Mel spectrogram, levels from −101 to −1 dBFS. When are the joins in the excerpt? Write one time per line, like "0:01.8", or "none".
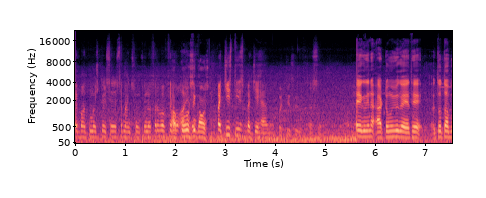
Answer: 0:02.7
0:05.6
